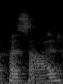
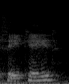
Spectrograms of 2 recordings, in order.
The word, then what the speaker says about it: facade: knowing that you know the c in it is pronounced like s so i just i said i would say like fake aid so i'm pretty sure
